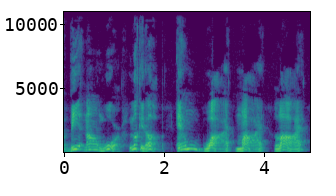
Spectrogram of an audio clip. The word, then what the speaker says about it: My Lai: The My Lai massacre, MYLAI massacre, is an offshoot from the Vietnam War. Look it up. My lie, because they do lie, but that's not how it's spelled.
